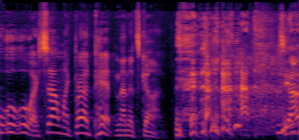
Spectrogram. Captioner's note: laughter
